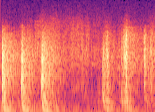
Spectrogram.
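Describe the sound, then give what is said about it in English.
Knocking on a door: two quick groups of three sharp, solid raps each, separated by a short pause. “Look, there's a peanut oil lamp burning in his window. Now, let's knock.”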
